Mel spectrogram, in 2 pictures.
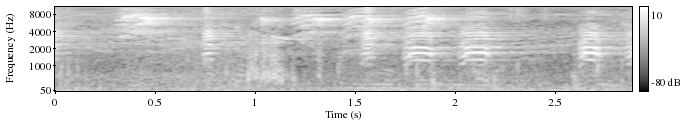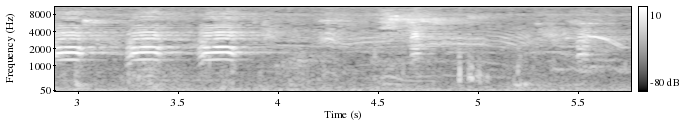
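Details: A siamang at a zoo in Jantho, Aceh Besar, Indonesia, calls in harsh, nasal honks repeated about three times a second, with thin, sliding shrieks above and a faint background hiss.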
